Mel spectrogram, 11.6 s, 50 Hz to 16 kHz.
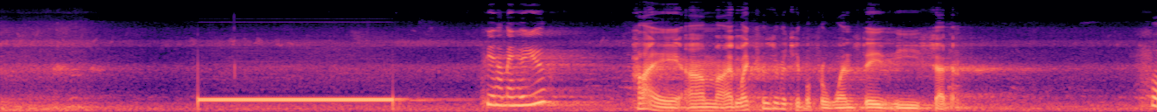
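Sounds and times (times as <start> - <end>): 
low noise: 0.0 - 11.5
telephone dial tone on a call to a small restaurant: 2.0 - 4.0
speech: 4.9 - 5.6, 6.4 - 9.8.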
